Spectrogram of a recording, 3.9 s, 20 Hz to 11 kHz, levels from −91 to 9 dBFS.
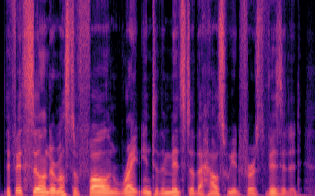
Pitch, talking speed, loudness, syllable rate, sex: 105 Hz, 260 wpm, -19 LUFS, 6.6 syllables/s, male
